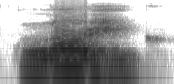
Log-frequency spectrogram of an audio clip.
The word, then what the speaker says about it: lógico: Lógico, logique. Donc, on accentue la première syllabe, lo.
